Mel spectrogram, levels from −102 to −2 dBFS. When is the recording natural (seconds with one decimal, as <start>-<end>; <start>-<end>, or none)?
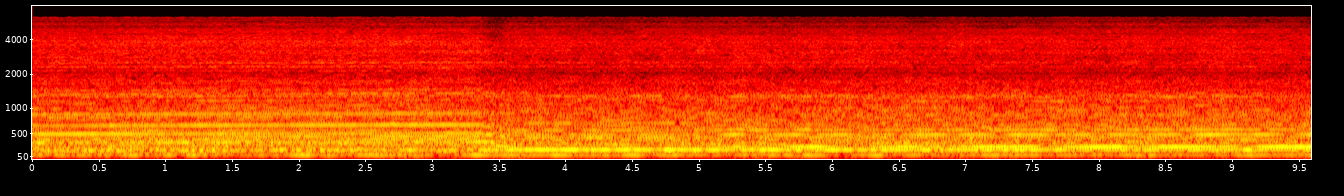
0.6-2.7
